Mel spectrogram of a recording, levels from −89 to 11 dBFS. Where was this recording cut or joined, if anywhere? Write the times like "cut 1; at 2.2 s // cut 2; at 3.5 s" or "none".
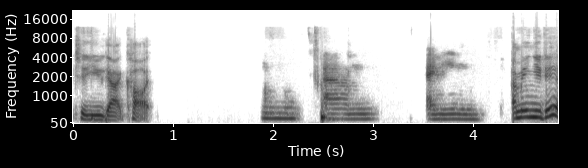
none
